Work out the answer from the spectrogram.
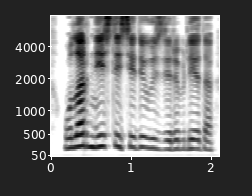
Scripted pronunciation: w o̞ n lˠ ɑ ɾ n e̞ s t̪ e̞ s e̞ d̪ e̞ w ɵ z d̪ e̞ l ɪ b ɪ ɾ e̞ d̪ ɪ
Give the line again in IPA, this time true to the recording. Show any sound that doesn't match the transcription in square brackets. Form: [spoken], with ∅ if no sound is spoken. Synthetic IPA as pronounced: w o̞ [∅] lˠ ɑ ɾ n e̞ s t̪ e̞ s e̞ d̪ e̞ w ɵ z d̪ e̞ [ɾ] ɪ b ɪ [l] e̞ d̪ ɪ

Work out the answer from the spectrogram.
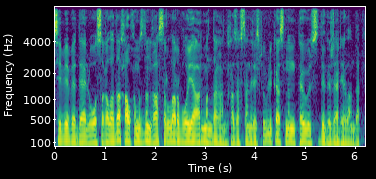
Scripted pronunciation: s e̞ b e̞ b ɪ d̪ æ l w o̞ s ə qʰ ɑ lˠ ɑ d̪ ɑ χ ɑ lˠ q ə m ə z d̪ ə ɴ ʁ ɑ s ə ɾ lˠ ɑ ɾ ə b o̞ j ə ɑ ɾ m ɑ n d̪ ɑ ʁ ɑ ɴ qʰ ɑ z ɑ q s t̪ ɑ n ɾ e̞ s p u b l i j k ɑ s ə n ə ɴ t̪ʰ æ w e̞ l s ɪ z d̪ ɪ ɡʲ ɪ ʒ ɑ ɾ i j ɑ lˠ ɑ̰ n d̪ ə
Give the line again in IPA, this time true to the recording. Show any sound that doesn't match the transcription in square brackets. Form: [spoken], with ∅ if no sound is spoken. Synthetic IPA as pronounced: s e̞ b e̞ b ɪ d̪ æ l w o̞ s ə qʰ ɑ lˠ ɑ d̪ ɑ χ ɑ lˠ q ə m ə z d̪ ə ɴ ʁ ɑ s ə ɾ lˠ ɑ ɾ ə b o̞ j ə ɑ ɾ m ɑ n d̪ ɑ ʁ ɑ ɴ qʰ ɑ z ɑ q s t̪ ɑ n ɾ e̞ s p u b l i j k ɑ s ə n ə ɴ t̪ʰ æ w e̞ l s ɪ z d̪ ɪ ɡʲ ɪ ʒ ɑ ɾ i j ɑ lˠ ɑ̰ n d̪ ə

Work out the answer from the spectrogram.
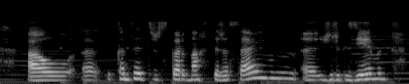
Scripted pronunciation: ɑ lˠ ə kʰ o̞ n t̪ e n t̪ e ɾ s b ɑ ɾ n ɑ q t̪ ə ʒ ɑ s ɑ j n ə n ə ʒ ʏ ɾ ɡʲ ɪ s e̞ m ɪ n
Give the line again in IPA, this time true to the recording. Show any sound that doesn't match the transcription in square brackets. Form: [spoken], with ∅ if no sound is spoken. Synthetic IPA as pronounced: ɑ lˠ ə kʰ o̞ n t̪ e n t̪ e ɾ s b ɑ ɾ n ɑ q t̪ ə ʒ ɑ s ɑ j [m] ə n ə ʒ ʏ ɾ ɡʲ ɪ [z] e̞ m ɪ n

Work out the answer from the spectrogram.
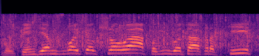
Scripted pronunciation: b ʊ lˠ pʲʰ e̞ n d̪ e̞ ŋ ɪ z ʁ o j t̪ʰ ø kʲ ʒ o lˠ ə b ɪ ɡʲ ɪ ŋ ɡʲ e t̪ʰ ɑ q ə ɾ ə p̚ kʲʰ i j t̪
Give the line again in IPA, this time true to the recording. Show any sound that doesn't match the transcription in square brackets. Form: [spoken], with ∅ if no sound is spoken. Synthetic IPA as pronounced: b ʊ lˠ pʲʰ e̞ n d̪ e̞ [m] ɪ z ʁ o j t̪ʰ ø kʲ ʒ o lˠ [ɑ] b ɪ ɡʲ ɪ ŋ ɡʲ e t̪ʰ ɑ q ə ɾ ə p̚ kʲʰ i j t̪

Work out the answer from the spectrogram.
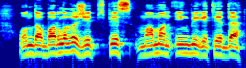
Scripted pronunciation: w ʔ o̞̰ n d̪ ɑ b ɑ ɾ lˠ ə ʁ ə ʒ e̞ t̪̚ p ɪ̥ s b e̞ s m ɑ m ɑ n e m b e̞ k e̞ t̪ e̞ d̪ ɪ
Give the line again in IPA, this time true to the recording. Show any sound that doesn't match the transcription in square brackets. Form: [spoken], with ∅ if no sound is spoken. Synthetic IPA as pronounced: w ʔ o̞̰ n d̪ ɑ b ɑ ɾ lˠ ə ʁ ə ʒ e̞ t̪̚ p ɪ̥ s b e̞ s m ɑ m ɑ n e [ŋ] b e̞ k e̞ t̪ e̞ d̪ ɪ

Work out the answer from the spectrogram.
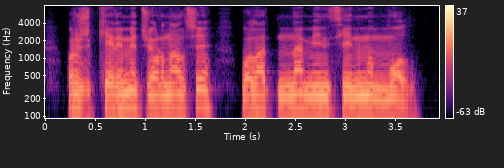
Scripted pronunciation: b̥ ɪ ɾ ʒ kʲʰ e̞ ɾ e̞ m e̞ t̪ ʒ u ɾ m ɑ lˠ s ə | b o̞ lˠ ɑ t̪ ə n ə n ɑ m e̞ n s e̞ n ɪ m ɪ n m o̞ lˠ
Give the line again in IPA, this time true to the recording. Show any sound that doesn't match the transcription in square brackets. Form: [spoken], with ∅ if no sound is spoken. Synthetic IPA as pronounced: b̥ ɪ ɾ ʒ kʲʰ e̞ ɾ e̞ m e̞ t̪ ʒ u ɾ [n] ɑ lˠ [ʃ] ə | b o̞ lˠ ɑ t̪ ə n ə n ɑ m e̞ n s e̞ n ɪ m ɪ n m o̞ lˠ

